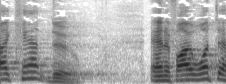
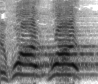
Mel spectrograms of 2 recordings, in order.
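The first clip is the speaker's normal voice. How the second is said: high, loud, startled double what; alarmed what what; 12 dB louder than usual. Retold or imitated. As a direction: snap back in alarm at the sudden scream. Startled reply to wife's shriek.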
